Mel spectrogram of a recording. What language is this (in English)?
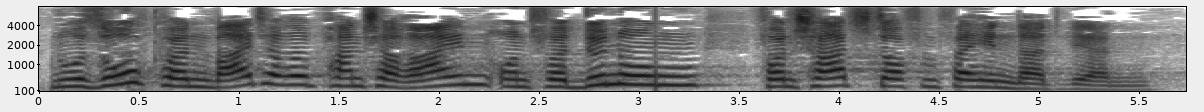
German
